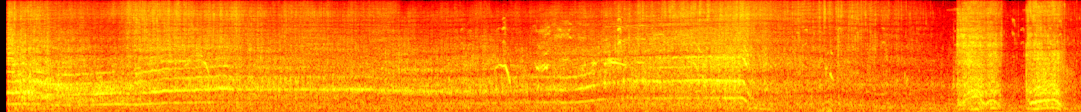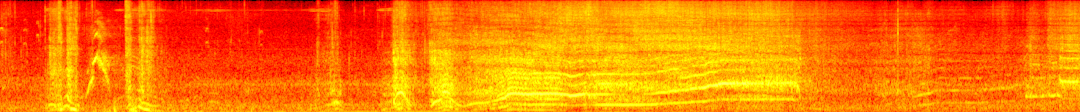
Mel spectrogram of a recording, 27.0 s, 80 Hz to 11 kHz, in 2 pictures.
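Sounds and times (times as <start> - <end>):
electric motor whining: 17.5 - 23.7.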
